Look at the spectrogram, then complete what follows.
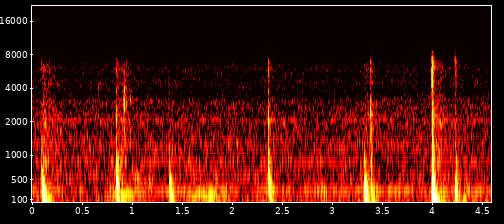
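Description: Scattered light clicks and taps, about seven spread over four seconds, over a faint steady hum.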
